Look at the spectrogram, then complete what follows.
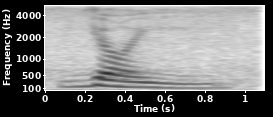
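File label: "jeoi4", Cantonese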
